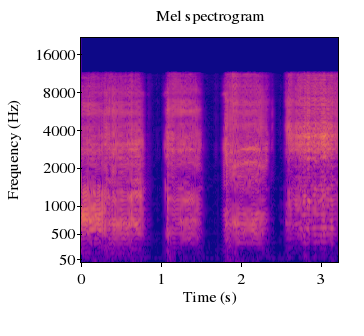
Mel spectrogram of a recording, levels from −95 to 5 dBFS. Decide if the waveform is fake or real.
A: fake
